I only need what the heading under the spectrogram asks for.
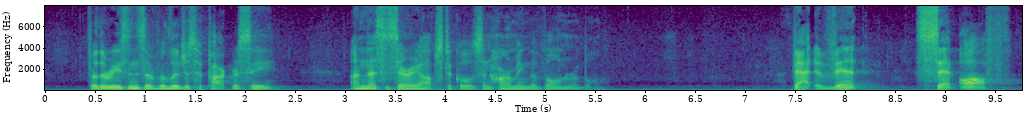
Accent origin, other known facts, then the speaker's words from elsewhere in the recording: Appalachia, United States; I've got red hair and I'm from Appalachia. I was born to fight somebody over something stupid.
